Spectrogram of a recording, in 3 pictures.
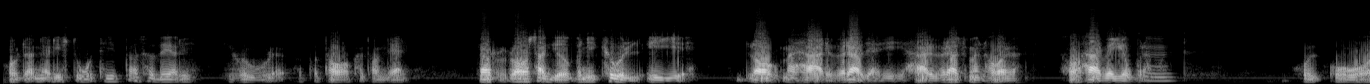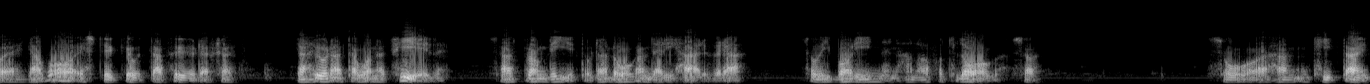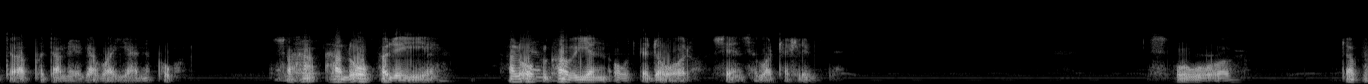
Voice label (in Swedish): dialekter; Folkminnen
